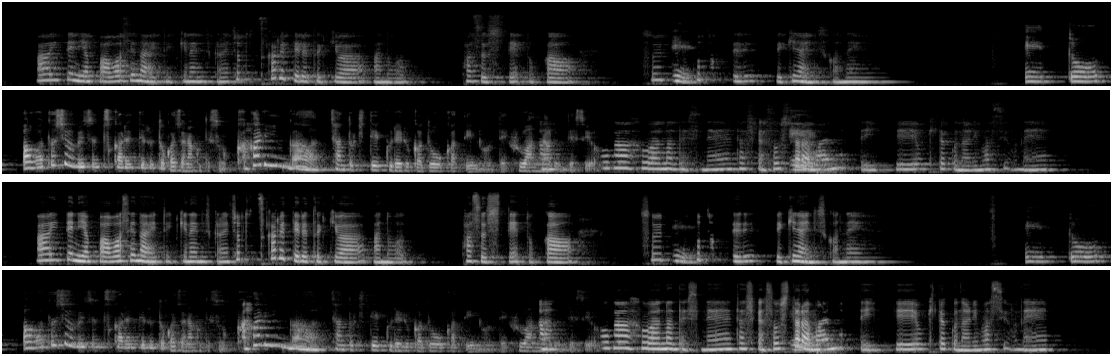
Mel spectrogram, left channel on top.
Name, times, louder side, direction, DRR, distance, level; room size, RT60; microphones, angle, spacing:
voice 1, 0.3-4.1 4.6-5.7 6.5-6.6 7.3-8.8 13.5-13.6 13.9-14.3 16.5-16.6 17.1-21.5, right 4 dB, 85° right, 13 dB, 0.6 m, -24 dB
voice 2, 10.2-11.0 11.3-17.0 19.0-19.2, left 3 dB, 70° left, 11 dB, 0.8 m, -27 dB
16.5 x 7.2 x 2.8 m, 0.67 s
head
